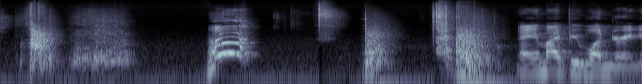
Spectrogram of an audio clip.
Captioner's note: yells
